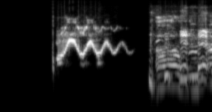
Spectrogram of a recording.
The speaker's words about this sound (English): There's a lot of pressure. Give me the zany whistle. Yeah, here we go.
